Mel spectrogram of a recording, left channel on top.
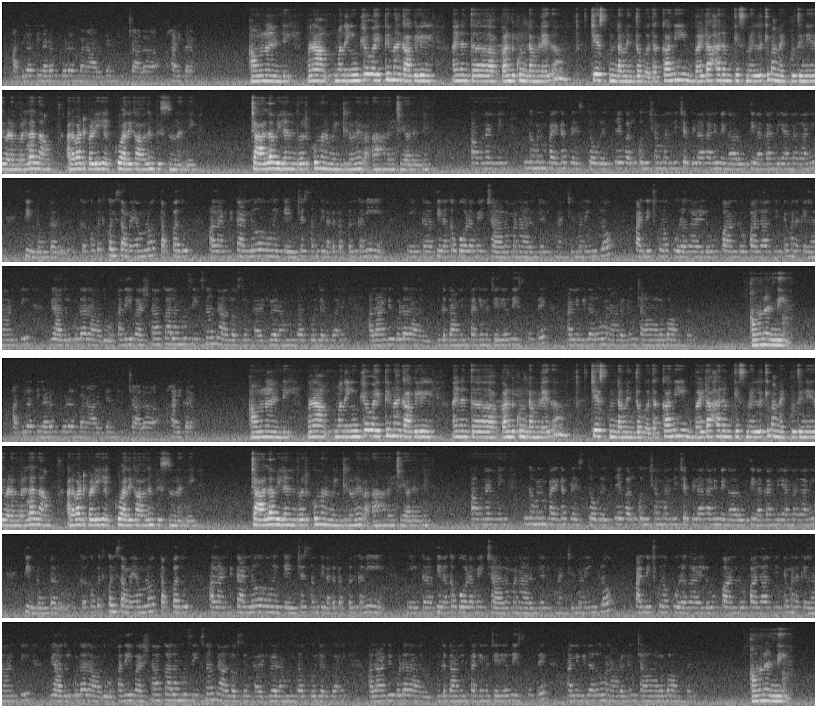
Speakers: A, on the right (about 60°); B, on the left (about 65°).
A: అతి లా తినడం కూడా అది మన ఆరోగ్యానికి చాలా హానికరం
B: అవునా అండి మన మన ఇంట్లో అయితే మనకు ఆకిలి అయినంత గా పండుకుంటాం లేదా చేసుకుంటాం ఎంతో కొత కానీ బయట ఆహారం స్మెల్ కి మనం ఎక్కువ తినేదివ్వడం వల్ల అలా అలవాటు పడి ఎక్కువ అదే కావాలన్పిస్ సుందన్ని చాలా వీలైనంత వరకు మనం ఇంటిలోనే ఆహారం చెయ్యాలండి
A: అవునండి ఇంగ మనం బయట ఫ్రెండ్స్ తో వెళ్తే వాళ్ళు కొంచెం మంది చెప్పినా కాని వినరు తినకండి అన్నాగాని తింటూ ఉంటారు కాకపోతే కొన్ని సమయం లో తప్పదు అలాంటి టైం లో ఇంకేం చేస్తాని తినక తప్పదు కానీ ఇంకా తినకపోవడమే చాలా మన ఆరోగ్యానికి మంచిది మన ఇంట్లో పండించుకున్న కూరగాయలు పండ్లు పలాాలు తింటే మనకి ఎలాంటి వ్యాధు లు కూడా రాదు అదే వర్షాకాలంలో సీజనల్ వ్యాధులు వస్తుంటాయి జ్వరం దగ్ గ్గు జలుబు అని అలాంటివి కూడా రాదు ఇంకా దానికి తగిన చర్యలు తీసుకుంటే అన్ని విధాలుగా మన ఆరోగ్యం చాలా బాగుంటంది
B: అవునండి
